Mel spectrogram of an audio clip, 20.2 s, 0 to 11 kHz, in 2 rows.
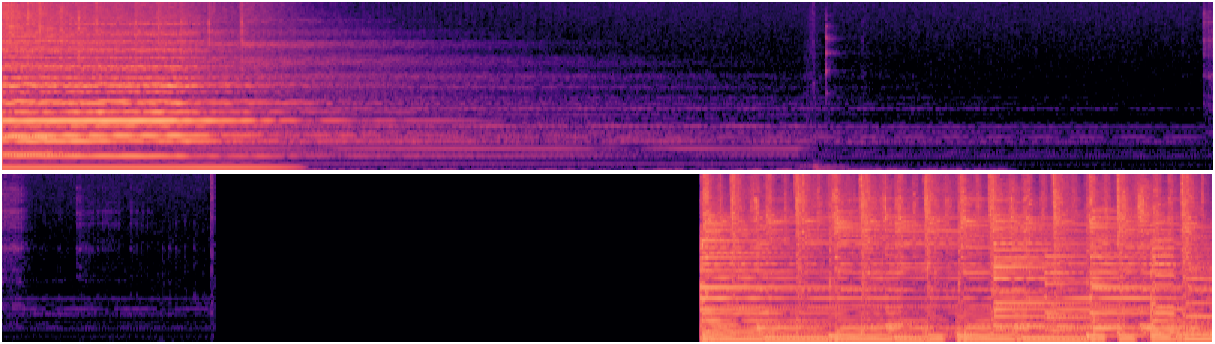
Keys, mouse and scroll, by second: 1.0 space, 4.5 ctrl+click, 6.3-9.6 drag, 10.1 click, 15.1 KP_Add, 15.8 KP_Add.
